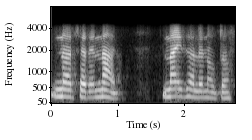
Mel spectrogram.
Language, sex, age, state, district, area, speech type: Marathi, female, 30-45, Maharashtra, Yavatmal, rural, conversation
